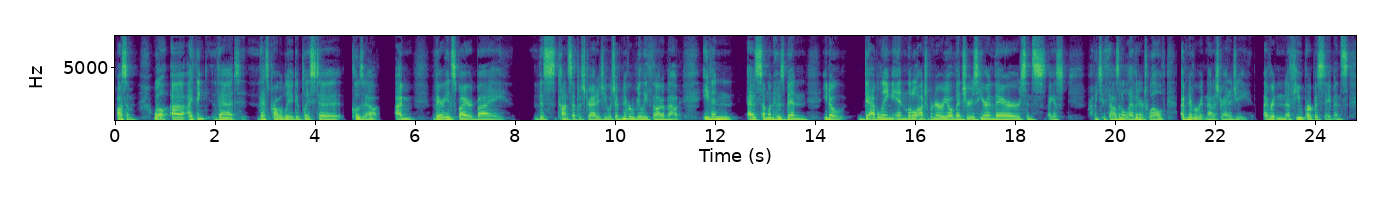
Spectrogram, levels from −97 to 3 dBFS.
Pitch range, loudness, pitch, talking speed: 125-155 Hz, -17 LUFS, 140 Hz, 150 wpm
